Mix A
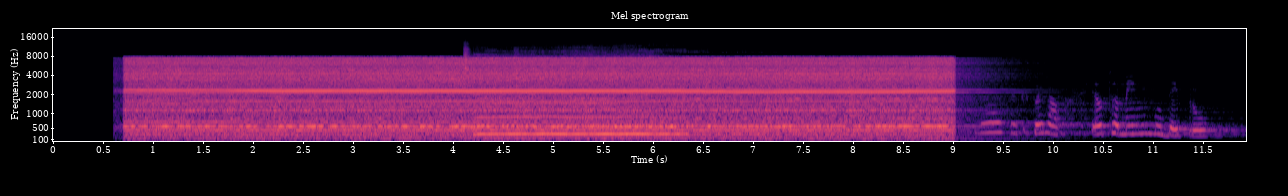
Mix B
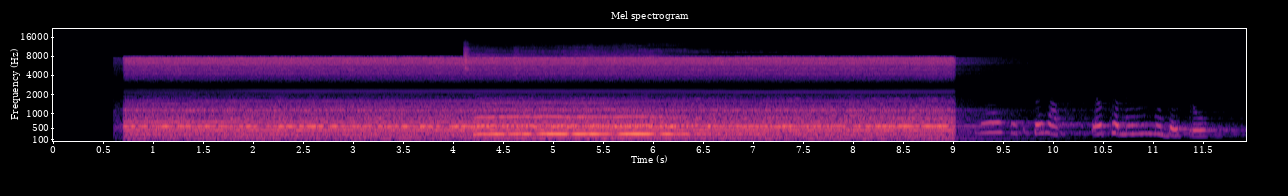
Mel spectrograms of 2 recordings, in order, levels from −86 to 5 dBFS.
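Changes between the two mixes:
second sound: send on
master: add Chebyshev band-stop filter 840–7,700 Hz, order 2

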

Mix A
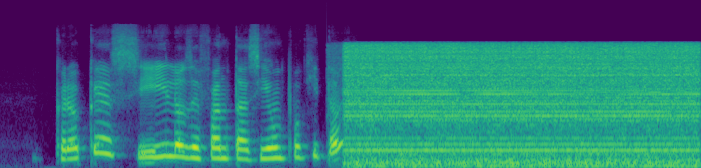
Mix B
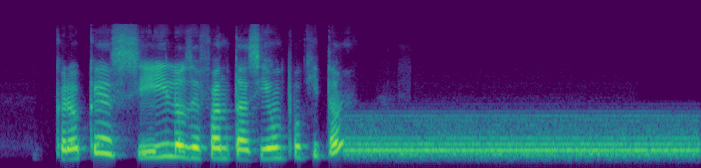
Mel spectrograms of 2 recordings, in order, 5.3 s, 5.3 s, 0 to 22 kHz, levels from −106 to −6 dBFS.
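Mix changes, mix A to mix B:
background: add Gaussian smoothing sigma 14 samples
master: add Butterworth high-pass 330 Hz 48 dB per octave

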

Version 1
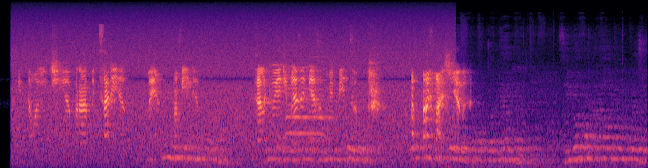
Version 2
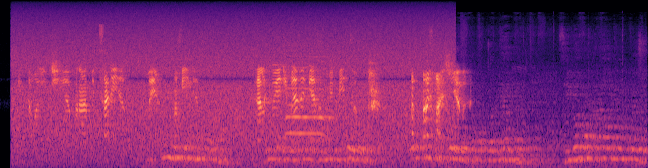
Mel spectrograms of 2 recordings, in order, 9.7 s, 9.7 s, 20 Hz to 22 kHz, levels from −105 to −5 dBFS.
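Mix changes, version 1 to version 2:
first sound +6.0 dB
second sound +5.5 dB

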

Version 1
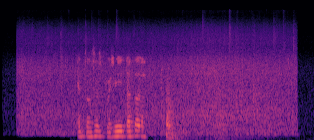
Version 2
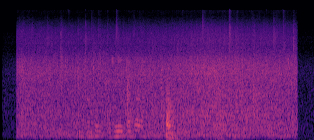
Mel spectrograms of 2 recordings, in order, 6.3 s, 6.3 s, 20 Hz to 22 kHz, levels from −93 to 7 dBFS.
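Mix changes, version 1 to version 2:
speech −11.5 dB
first sound: remove Chebyshev high-pass with heavy ripple 190 Hz, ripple 3 dB

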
